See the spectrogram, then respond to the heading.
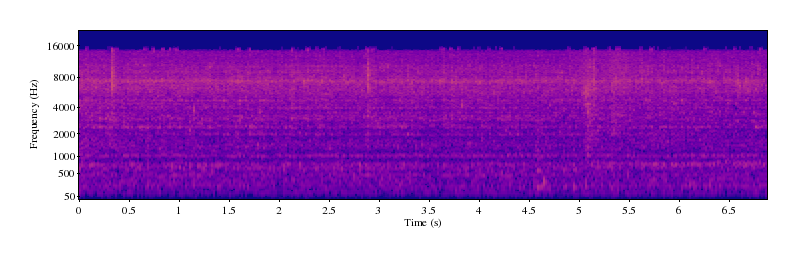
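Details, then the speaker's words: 1950 Buick Roadmaster after running: a steady watery hiss and gurgle like a near-boiling kettle, with no visible flow through the radiator; the owner suspects coolant boiling and the engine running too hot. "okay it sounds like it's a that sounds like boiling to me from the sound of that I couldn't really see any flow through that radiator to speak of so excited I think it's running too hot"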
